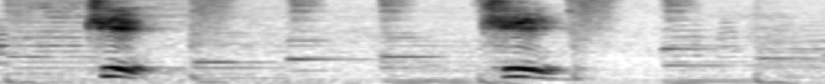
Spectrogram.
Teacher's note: It is pronounced with more tension and a tighter glottal stop, similar to a hard k sound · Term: tense version of kiyok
